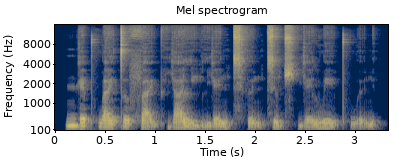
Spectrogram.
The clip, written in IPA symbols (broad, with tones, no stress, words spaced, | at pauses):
mɥɛ˥˩pʰwa˥ɪ̯t̪ɤ˥ fa̰˨˩ɪ̯pʰjä˧˥ lḭ˨˩ljɛ˧˥nt͡sʰə̰˨˩n t͡sɹ̩˥˩t͡ɕʰjɛ˧˥lwe˥˩ɪ̯pʰwə̰˨˩˦n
